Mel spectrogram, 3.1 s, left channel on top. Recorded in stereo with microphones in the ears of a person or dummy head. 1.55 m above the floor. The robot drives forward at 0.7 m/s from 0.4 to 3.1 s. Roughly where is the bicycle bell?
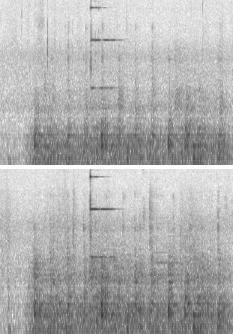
Right.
